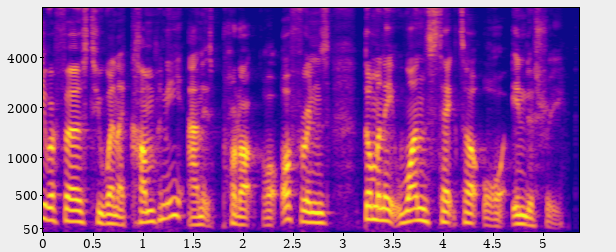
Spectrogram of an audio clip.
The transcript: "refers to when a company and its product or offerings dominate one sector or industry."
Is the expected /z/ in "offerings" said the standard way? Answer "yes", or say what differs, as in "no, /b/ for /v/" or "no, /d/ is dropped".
yes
